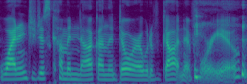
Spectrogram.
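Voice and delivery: relaxed, offhand put-on voice. Retelling a movie scene, imitating James Earl Jones at the door: throwaway voice. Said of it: "in such a, like, throwaway voice".

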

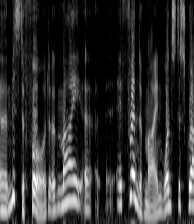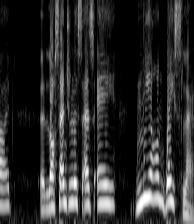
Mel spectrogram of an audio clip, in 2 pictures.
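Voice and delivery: put-on high, timid, hesitant, halting, nervous British accent voice.

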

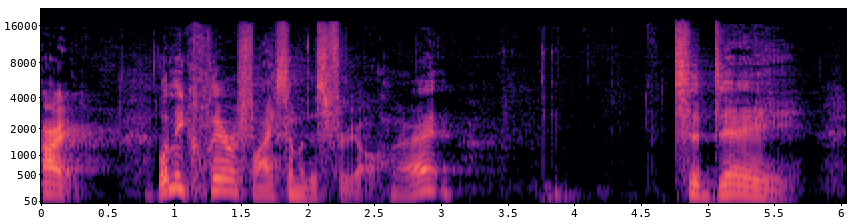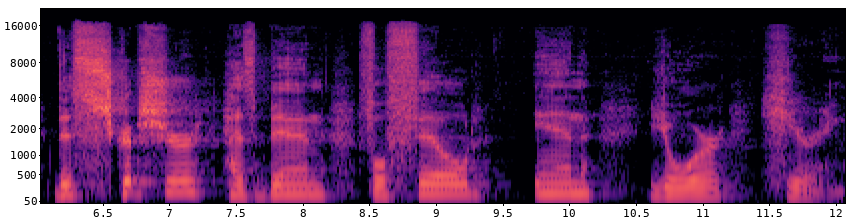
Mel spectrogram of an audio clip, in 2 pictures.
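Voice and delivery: very slow, measured, deliberate, unhurried delivery. Retelling a scripture scene, imagining the speaker saying it very slowly. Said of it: "I imagine he said this very slowly".

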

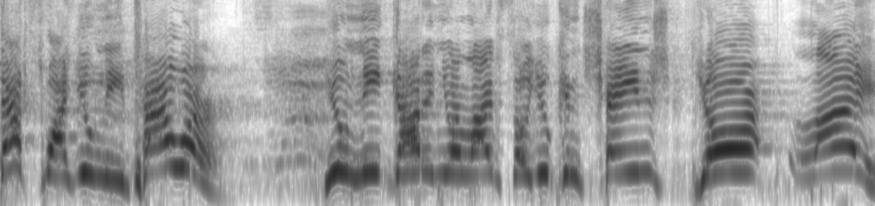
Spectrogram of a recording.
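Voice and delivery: high, slow preaching shout, "life" drawn out. Preaching a point and getting carried away: shouting while preaching. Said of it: "I'm shouting today".

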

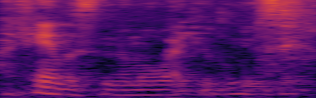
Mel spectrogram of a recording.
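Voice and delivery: very quiet, low, fast muttering under the breath. Retelling a guest's remark, in a quiet mutter. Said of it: "really quietly mutters".

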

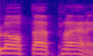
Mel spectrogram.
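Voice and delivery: put-on polite British accent. Recalling a film villain's calm order, the speaker imitating Tarkin's polite British accent. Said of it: "he politely, in his British accent, was like".

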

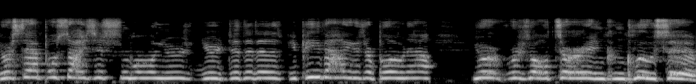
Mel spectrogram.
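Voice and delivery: mock shouting tirade. Retelling a meme where a character is yelling: imitating someone yelling.

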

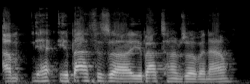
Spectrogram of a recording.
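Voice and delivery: small, little, high-pitched voice. Voicing someone at the door after a knock: little voice. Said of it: "a little voice says".

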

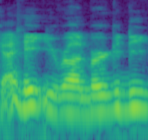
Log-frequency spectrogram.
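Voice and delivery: sobbing, weeping through the words. Retelling a scene from Anchorman to a friend, imitating Chris Parnell crying. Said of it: "And he's like crying".

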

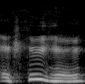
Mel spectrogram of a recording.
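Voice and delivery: mock speech as if mouth is full. Retelling what she said at the dentist: imitating talking with tools in mouth. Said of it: "with tools in my mouth".

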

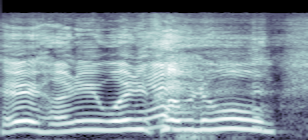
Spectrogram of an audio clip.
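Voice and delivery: very loud, hollering call. Picturing him calling his wife: imitating Rex Heuermann. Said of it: "you just picture Rex Heuermann like".

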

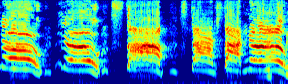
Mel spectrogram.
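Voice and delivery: put-on top-of-lungs scream. Retelling a psychic's sudden outburst at the table: imitating someone screaming. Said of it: "starts screaming at the top of his lungs".

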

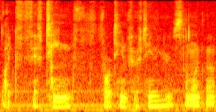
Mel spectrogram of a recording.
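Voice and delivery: very quiet. Answering how long the speaker's parents were married, said very quietly. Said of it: "You said that really quiet".

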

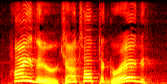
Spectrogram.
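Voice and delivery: very high, squeaky frog puppet voice. Retelling his own phone call to a store: Kermit the Frog voice. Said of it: "it's gonna sound like Kermit the Frog".

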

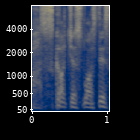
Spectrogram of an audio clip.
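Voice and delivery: mimicked whisper. Speaker recounting his mum's reaction to his loss; imitating mum whispering. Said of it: "she's like whispering to people".

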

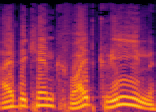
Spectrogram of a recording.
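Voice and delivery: put-on best-effort Czech accent. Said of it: "let me try my best Czech accent".

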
